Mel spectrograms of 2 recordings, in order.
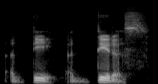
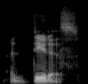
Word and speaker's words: Adidas: but this company adidas stressing the the second syllable adidas adidas all right so those are just some examples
